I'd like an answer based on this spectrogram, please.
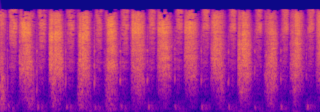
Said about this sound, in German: Deswegen haben wir auch gelernt, wie man mit Pinsel und kleinen Blasebalg umgeht und hier den ganzen Staub runternimmt von der Münze. Also als erstes kommt das Abpinseln der Oberfläche.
